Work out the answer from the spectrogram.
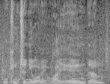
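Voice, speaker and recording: A man's voice: a little high, sing-song, moderate pace. New Zealand man vlogging over street noise. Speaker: travel vlogger. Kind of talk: casual vlog talk and narration.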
